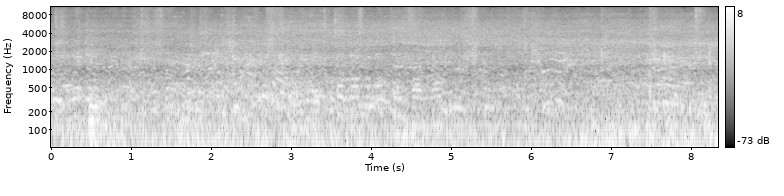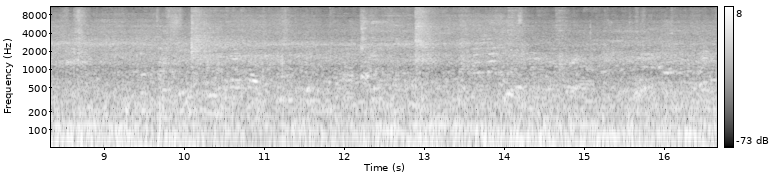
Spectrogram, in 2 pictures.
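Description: Footsteps tap on a pavement close by.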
